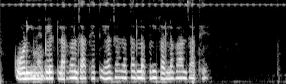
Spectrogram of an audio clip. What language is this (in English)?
Chhattisgarhi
